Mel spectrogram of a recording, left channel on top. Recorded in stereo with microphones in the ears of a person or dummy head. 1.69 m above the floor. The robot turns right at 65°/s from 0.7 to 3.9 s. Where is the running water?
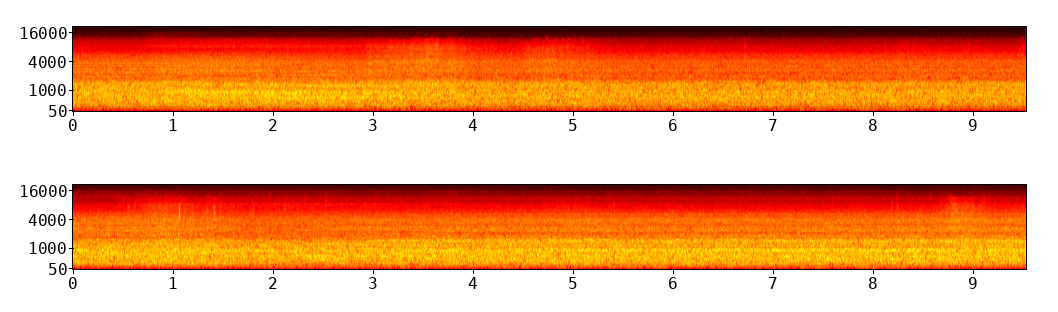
5° right, 0.8 m; by 9.6 s 155° right, 0.8 m.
